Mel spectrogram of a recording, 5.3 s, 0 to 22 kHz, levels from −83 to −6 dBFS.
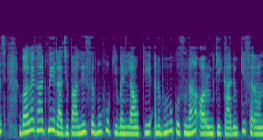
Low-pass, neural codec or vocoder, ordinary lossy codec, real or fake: none; codec, 16 kHz, 8 kbps, FreqCodec, smaller model; none; fake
